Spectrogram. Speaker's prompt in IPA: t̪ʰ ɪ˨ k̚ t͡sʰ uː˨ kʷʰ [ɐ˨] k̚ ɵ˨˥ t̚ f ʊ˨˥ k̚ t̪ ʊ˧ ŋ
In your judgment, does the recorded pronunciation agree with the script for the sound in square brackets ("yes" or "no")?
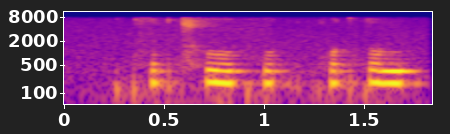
yes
